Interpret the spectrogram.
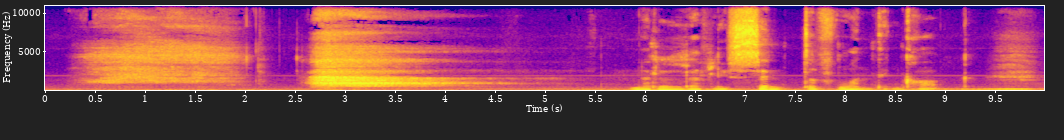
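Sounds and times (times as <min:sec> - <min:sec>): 
deep breath drawn in through the nose: 0:00.3 - 0:04.9
speech: 0:05.9 - 0:09.8.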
